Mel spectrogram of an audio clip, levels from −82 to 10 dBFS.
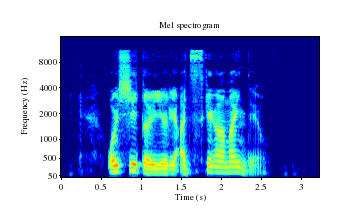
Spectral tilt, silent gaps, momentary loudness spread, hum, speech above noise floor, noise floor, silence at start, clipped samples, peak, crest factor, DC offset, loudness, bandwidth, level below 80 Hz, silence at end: -4.5 dB/octave; none; 13 LU; none; 49 dB; -71 dBFS; 0.6 s; under 0.1%; -6 dBFS; 18 dB; under 0.1%; -22 LUFS; 11.5 kHz; -68 dBFS; 0.75 s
